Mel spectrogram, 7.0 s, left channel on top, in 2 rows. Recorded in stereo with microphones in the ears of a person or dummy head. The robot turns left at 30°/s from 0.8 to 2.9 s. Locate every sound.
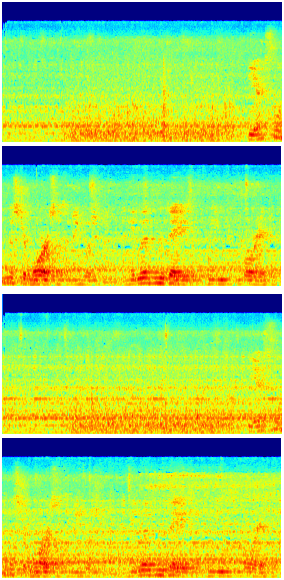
3.1 s a man speaking: 35° left (ahead or behind), 0.6 m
